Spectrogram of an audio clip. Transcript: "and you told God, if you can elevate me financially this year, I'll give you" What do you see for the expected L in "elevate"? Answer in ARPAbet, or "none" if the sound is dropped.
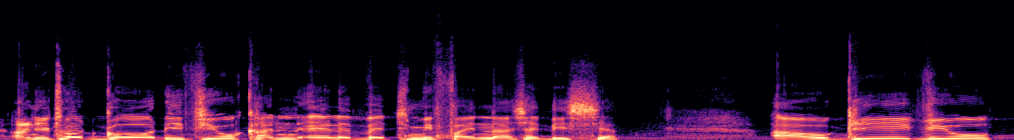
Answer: L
